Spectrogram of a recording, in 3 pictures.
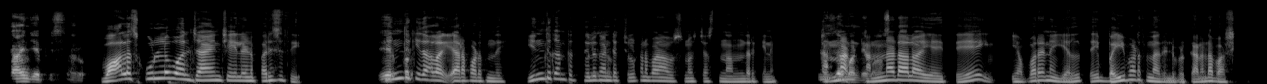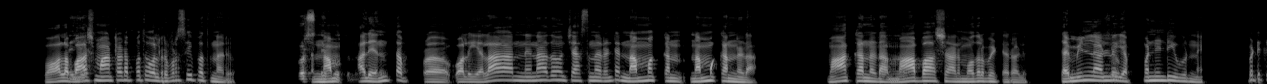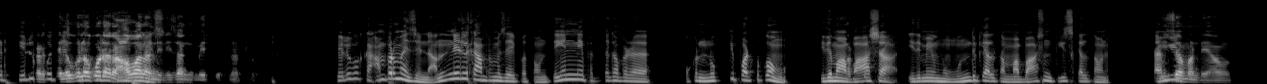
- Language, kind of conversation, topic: Telugu, podcast, స్థానిక భాషా కంటెంట్ పెరుగుదలపై మీ అభిప్రాయం ఏమిటి?
- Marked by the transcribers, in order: in English: "జాయిన్"; in English: "స్కూల్‌లో"; in English: "జాయిన్"; "భావన" said as "భాషన"; in English: "రివర్స్"; in English: "రివర్స్"; in Kannada: "నమ్మ కన్నడ"; in English: "బట్"; in English: "కాంప్రమైజ్"; tapping; in English: "కాంప్రమైజ్"; in English: "కాంప్రమైజ్"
